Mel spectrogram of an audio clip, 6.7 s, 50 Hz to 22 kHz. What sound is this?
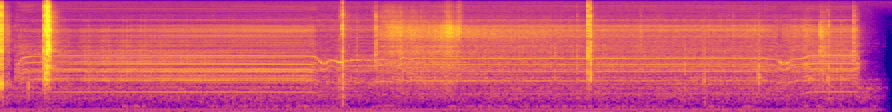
Sound effects > Objects / House appliances
COMCam-Blue Snowball Microphone Fuji Instax Mini 9 Camera, Shutter, Take Picture, Dispense Nicholas Judy TDC
A Fuji Instax Mini 9 camera shuttering, taking and dispensing a picture.
Blue-Snowball, camera, shutter, Blue-brand, take, dispense, fuji-insatx-mini-9, picture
